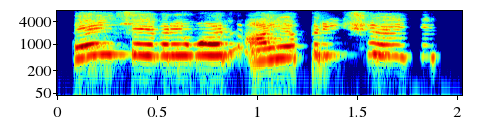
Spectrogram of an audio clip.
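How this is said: It is said in her special 'good' voice.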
